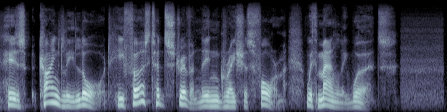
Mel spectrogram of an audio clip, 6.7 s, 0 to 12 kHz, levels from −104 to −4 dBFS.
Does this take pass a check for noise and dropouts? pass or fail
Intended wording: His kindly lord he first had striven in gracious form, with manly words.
pass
